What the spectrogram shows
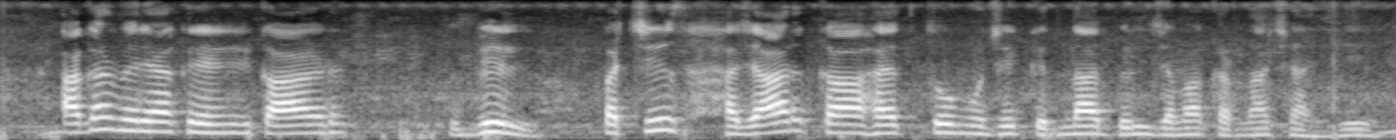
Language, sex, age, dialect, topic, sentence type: Hindi, male, 25-30, Awadhi Bundeli, banking, question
